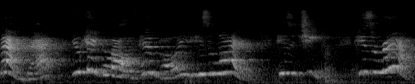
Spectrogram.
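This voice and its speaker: A woman shouts in a put-on character voice pitched extremely high, with a slight echo. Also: moderate pace. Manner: shouting, indignant.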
